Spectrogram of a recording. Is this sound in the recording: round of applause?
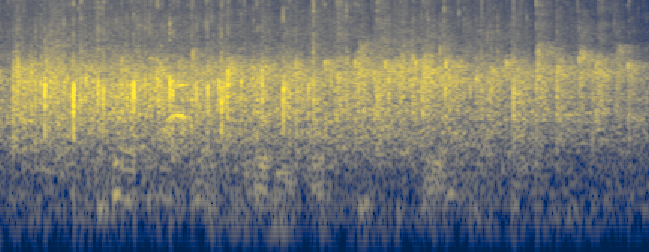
yes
